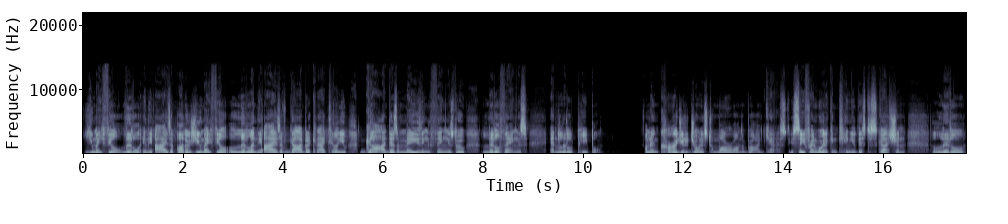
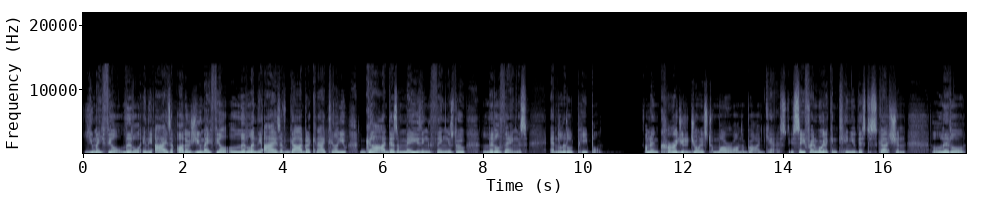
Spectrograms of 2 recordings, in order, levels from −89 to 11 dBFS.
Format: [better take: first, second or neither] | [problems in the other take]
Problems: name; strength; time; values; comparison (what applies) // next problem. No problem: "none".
second | thin; somewhat; fading below 300 Hz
